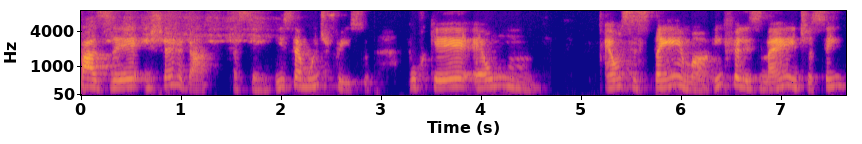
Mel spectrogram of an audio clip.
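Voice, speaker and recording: In a Minas Gerais accent, a woman speaks with a bright, sharp tone and a fairly high pitch, with ordinary pitch variation. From Minas Gerais, Brazil. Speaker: teacher. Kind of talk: podcast interview answer. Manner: chatty, hesitant.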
